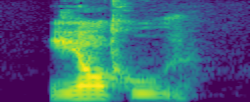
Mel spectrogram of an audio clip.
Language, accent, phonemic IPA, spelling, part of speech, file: French, France, /ʒe.ɑ̃t ʁuʒ/, géante rouge, noun, LL-Q150 (fra)-géante rouge.wav
- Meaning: red giant (star)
